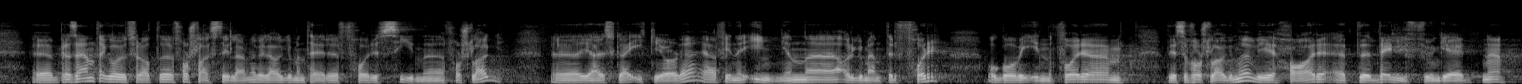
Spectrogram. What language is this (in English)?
Norwegian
